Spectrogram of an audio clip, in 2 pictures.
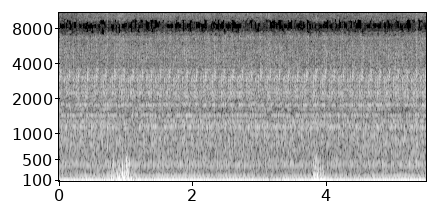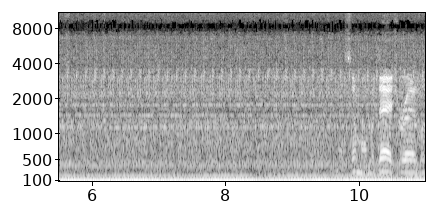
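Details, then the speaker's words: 1982 Toyota SR5 4x4 pickup after fixing crank-then-cut-off problem (carburetor rebuilt earlier; owner thinks emissions control computer box was the cause): steady, even low idle without stumbling or dying, a couple of brief background noises; idling normally. "let's try pretty smoo at the moment up a little bit down sounds pretty good at the moment"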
